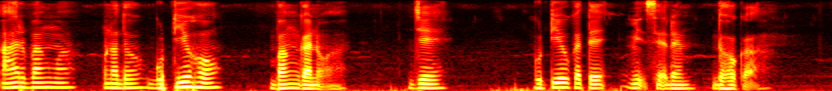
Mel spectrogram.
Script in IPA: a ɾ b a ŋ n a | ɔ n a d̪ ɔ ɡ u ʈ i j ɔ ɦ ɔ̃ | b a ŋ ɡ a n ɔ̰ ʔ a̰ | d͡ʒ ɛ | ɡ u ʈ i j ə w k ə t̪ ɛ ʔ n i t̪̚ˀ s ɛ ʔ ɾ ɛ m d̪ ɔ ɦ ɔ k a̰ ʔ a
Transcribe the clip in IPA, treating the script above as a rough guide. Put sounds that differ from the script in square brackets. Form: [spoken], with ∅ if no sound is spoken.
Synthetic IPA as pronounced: a ɾ b a ŋ [m] a | ɔ n a d̪ ɔ ɡ u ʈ i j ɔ ɦ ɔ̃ | b a ŋ ɡ a n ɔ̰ ʔ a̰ | d͡ʒ ɛ | ɡ u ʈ i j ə w k [a] t̪ ɛ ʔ [m] i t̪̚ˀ s ɛ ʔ ɾ ɛ m d̪ ɔ ɦ ɔ k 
